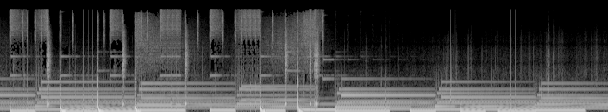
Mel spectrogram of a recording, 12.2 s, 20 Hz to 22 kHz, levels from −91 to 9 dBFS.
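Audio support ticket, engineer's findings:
Repeated buffer: stutter at 0.46, 6.22, 7.71, 9.01 and 10.22 s (one repeat), and at 1.67, 3.34 and 4.92 s (three repeats). Segments of about 93 ms fit a 4096-sample buffer. Playback underrun. Spectrogram shows identical tiled blocks with vertical edges at the joins.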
